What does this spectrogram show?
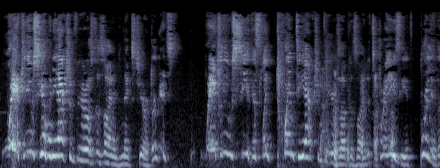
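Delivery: high, loud, gushing enthusiasm; excited hype. Real, not acted. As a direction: build anticipation, bursting with excitement. Hyping his designs for next year.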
